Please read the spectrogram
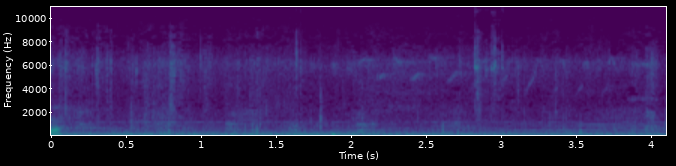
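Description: Footsteps and scuffing on a dirt and gravel path over a steady low rumble.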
